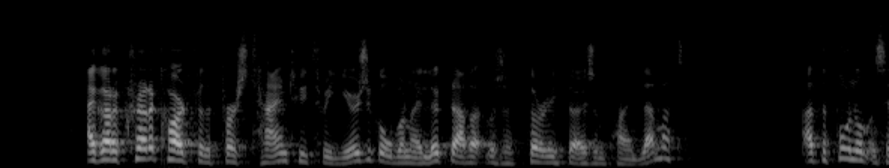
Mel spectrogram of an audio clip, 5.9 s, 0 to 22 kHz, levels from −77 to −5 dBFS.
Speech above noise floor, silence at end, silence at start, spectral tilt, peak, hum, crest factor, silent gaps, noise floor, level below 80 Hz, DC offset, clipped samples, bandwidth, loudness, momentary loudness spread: 38 dB; 0 s; 0.6 s; -4 dB/octave; -18 dBFS; none; 22 dB; none; -79 dBFS; -86 dBFS; under 0.1%; under 0.1%; 17.5 kHz; -41 LUFS; 13 LU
